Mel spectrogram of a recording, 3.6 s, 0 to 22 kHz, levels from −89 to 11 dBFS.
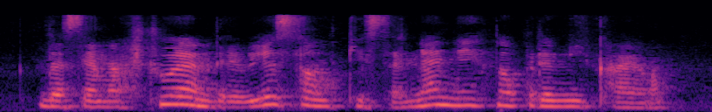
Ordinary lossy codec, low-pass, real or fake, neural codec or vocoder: AAC, 32 kbps; 14.4 kHz; fake; codec, 32 kHz, 1.9 kbps, SNAC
